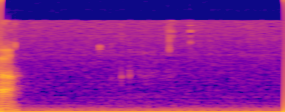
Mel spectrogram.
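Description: A few faint computer mouse clicks, as the drawing tool is switched to the rectangle tool, over a steady low electrical hum.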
